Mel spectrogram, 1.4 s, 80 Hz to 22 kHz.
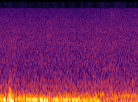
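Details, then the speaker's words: Simulated VR patient, stethoscope on the heart: low, widely spaced heart thumps, slow rhythm around 42 beats per minute; possible third-degree block or STEMI suggested: bradycardia. "what's the first thing you notice about listening to this Heart tone [Music] that is slow AF my friend"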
